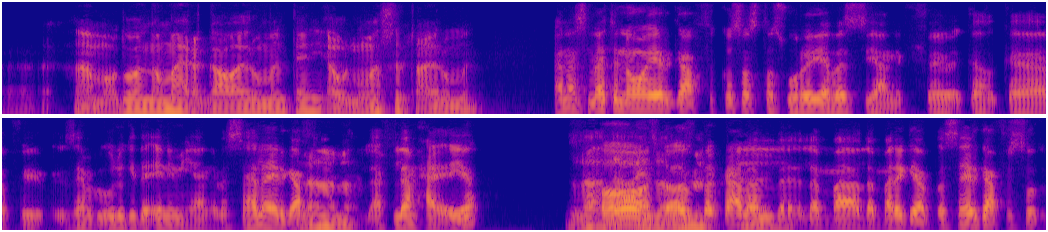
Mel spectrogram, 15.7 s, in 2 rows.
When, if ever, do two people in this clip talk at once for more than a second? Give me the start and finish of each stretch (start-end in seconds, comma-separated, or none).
12.3-13.8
